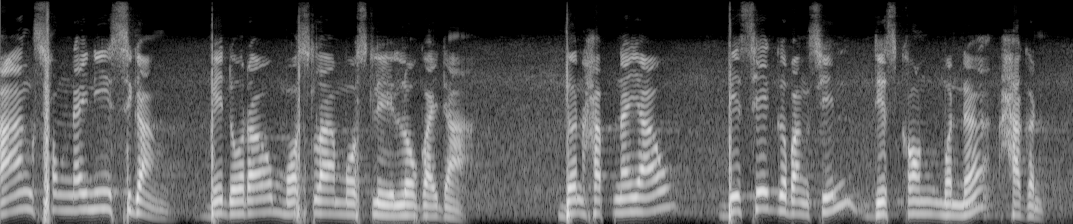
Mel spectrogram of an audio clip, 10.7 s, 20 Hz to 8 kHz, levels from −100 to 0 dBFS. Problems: constant background noise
